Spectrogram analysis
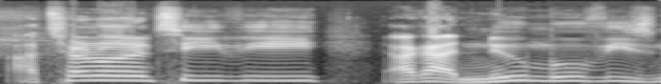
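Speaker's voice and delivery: high, loud and eager praise; excited. Real, not acted. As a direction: gush like a happy fan. Raving about Netflix.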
